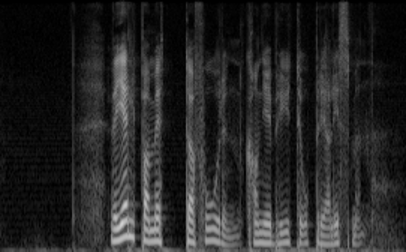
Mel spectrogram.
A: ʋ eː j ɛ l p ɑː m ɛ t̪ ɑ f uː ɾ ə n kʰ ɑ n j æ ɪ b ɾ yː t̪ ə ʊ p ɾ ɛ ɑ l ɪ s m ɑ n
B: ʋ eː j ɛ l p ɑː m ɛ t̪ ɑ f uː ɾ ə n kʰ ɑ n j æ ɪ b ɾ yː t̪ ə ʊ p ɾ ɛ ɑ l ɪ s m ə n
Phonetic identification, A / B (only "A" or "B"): B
